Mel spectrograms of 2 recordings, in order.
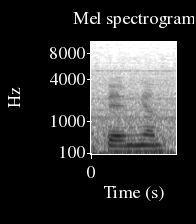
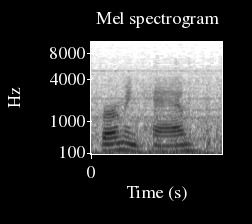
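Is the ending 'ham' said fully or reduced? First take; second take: reduced; full. First: The final syllable is a weak, reduced 'um'. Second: The final syllable is a full, clear 'ham'. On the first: "not Birmingham" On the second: "they full on pronounce the word ham at the end"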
